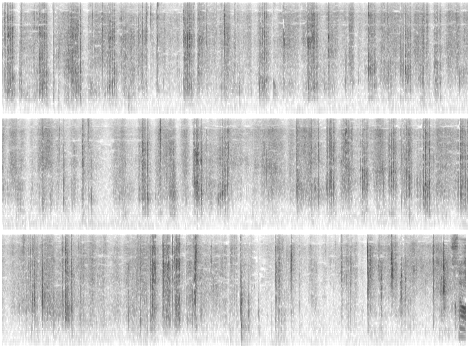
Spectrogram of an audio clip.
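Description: Scissors snipping around an IOD decor transfer on a frame craft project, a long run of small close crisp cuts and paper crinkles in an irregular rhythm, fairly quiet throughout.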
